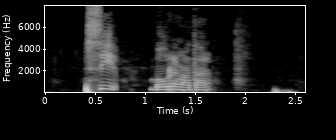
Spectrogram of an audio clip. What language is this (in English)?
Galician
